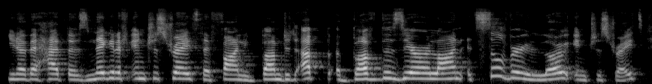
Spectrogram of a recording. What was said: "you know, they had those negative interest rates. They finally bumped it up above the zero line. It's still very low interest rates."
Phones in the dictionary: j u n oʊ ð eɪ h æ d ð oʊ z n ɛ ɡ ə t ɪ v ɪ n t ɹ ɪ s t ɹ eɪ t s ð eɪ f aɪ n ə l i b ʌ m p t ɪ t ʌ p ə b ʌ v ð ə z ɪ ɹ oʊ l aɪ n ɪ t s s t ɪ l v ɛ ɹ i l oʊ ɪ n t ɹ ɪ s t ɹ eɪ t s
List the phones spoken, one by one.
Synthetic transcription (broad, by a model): j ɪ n oʊ ð eɪ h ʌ d ð oʊ z n ɛ ɡ ə t ɪ v ɪ n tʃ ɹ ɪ s t ɹ eɪ t s ð eɪ f aɪ n l i b ʌ m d ɪ t ʌ p ə b ʌ v ð ə z ɪ ɹ oʊ l aɪ n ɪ t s s t ɪ l v ɛ ɹ i l oʊ ɪ n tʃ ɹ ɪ s t ɹ eɪ t s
